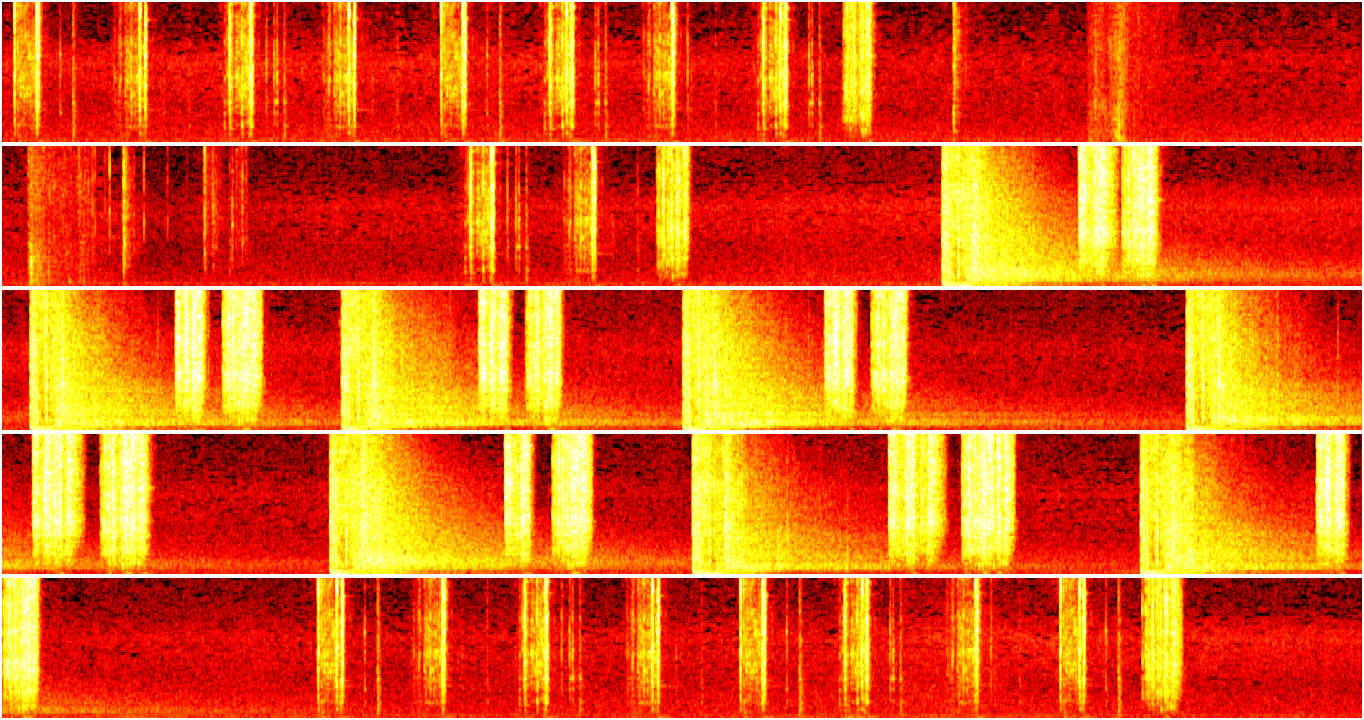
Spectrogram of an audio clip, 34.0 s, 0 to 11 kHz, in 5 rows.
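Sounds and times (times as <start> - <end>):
gun action clicks: 0.0 - 4.9, 9.1 - 10.3, 12.2 - 12.7, 14.5 - 15.0, 16.0 - 16.5, 17.7 - 18.2, 20.3 - 21.2, 22.9 - 23.4, 24.8 - 25.5, 26.9 - 27.5, 28.8 - 33.2
shotgun blasts echoing: 11.5 - 12.8, 13.7 - 18.4, 19.5 - 21.0, 22.0 - 25.5, 26.1 - 27.5.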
